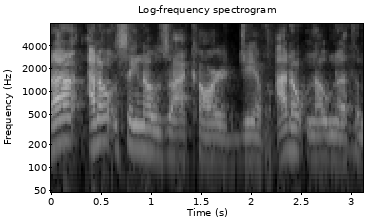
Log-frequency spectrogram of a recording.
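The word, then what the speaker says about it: Zicar: to hi hey randy zycar zycar thank you jail did you hear me zy car z-i-c-a-r zy-car is how it's pronounced zy car so this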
